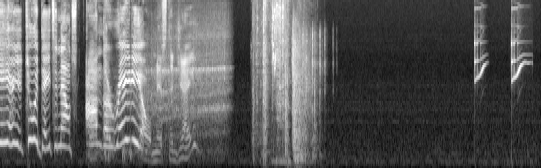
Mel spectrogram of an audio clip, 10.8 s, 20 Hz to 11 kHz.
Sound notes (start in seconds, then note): 4.7 wheelchair buzzing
